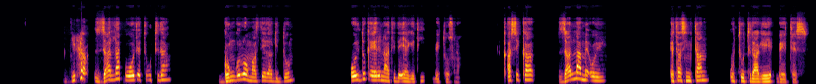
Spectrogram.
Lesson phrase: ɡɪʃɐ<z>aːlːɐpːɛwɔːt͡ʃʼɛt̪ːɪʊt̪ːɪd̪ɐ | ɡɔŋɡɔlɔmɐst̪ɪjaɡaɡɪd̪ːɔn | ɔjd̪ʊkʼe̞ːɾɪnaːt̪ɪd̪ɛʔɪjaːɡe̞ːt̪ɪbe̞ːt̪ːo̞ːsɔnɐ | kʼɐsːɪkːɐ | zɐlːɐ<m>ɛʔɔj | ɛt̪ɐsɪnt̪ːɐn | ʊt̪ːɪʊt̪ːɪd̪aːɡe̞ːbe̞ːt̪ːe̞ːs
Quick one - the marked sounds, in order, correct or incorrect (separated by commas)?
correct, correct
